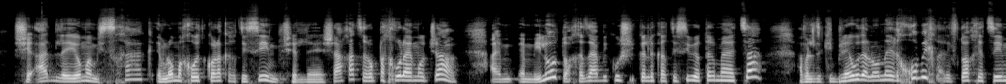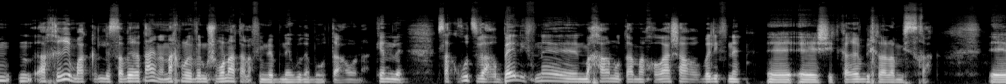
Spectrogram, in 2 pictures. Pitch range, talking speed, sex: 120-170 Hz, 195 wpm, male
